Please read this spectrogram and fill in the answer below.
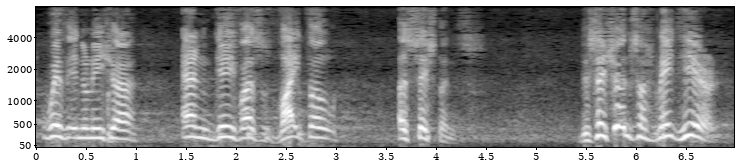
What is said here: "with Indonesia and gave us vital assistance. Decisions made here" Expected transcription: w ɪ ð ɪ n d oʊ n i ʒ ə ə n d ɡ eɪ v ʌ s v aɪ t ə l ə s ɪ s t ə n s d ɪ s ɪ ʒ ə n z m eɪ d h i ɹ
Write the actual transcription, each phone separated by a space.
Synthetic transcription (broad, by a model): w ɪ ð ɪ n d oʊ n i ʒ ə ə n ɡ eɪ v ʌ s v aɪ t ə l ə s ɪ s t ə n s d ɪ s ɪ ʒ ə n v m eɪ d h i ɹ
